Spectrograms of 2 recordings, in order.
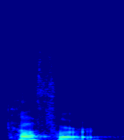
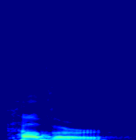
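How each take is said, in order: First: The middle consonant is a voiceless f sound. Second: The middle consonant is a voiced v sound. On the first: The speaker calls it wrong. "he will say kafar" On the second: The speaker calls it right. "instead of saying cover"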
